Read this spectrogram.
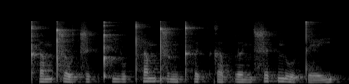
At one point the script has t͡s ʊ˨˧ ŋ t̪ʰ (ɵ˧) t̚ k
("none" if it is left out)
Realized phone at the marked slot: ɵ˧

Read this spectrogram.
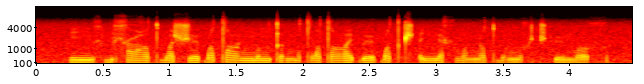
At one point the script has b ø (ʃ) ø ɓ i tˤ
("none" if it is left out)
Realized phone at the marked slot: ʃ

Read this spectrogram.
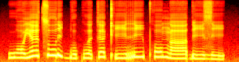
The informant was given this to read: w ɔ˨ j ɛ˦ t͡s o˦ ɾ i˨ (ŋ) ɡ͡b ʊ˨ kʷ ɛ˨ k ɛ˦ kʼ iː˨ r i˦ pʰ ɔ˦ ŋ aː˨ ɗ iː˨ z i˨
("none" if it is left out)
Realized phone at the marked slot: none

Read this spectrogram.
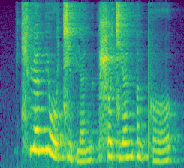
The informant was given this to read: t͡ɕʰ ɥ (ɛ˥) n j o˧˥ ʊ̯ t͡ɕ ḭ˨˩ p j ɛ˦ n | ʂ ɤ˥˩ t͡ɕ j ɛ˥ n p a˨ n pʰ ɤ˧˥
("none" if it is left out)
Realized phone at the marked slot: ɛ˥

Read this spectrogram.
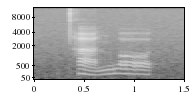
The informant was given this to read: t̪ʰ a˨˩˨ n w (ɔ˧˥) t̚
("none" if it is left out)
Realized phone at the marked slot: ɔ˨˩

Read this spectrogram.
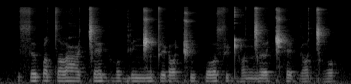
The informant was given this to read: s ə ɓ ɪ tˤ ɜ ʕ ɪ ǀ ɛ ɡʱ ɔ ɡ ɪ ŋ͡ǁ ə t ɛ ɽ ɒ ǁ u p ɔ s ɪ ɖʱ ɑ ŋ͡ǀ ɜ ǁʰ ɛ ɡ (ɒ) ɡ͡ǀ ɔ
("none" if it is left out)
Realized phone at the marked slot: ɑ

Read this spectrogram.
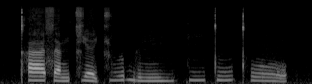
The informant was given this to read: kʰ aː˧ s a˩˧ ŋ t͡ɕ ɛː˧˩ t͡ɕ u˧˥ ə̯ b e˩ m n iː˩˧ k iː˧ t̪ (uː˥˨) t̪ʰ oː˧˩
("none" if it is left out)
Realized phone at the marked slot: uː˧˥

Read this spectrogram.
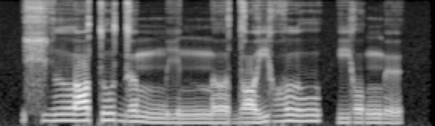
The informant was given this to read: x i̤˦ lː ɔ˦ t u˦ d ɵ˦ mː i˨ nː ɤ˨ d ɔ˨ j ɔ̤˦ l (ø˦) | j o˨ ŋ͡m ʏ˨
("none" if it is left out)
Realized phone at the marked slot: u˦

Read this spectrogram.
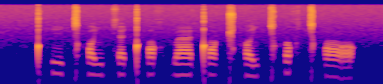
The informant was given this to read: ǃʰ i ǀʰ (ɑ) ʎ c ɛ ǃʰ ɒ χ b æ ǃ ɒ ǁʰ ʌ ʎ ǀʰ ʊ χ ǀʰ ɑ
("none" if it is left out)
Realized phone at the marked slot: ɒ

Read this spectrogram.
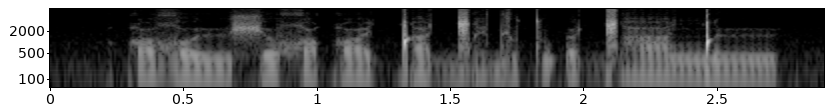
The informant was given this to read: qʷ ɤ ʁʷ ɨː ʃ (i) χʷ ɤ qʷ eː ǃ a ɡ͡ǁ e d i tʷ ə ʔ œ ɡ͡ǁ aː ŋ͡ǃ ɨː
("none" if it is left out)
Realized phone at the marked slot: ɨ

